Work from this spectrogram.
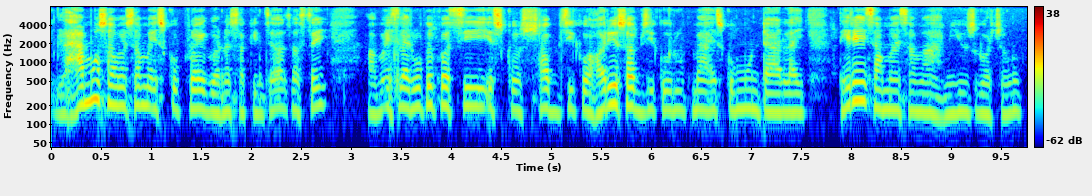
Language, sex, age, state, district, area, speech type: Nepali, female, 45-60, West Bengal, Darjeeling, rural, spontaneous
